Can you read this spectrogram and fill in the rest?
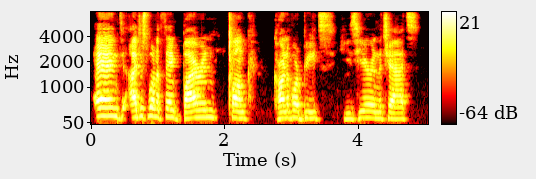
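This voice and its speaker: A man's voice: high voice, fairly even intonation, a little slow, a bit bright, a little hiss or hum. A man from Canada co-hosting a live podcast, chatty and upbeat, often laughing as he rambles. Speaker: podcast co-host.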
